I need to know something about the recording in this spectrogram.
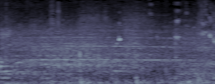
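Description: A basketball dribbled on a hardwood court over low, steady arena background noise.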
